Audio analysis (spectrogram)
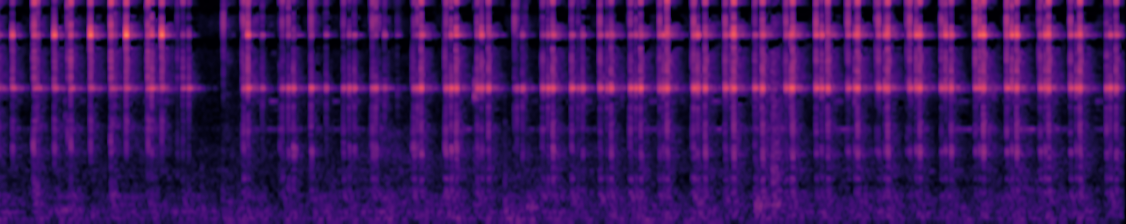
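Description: Long acrylic nails tap and scratch around the outer wall of a small cylindrical glass candle jar with an amber-gold metallic finish and candle wax inside, held up in both hands. Quick, unevenly spaced clicks with a bright, glassy high-pitched ring go on steadily under soft scratching. The sound is quiet, and each tap dies away almost instantly.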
